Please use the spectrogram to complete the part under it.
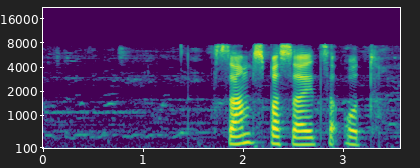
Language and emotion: Russian, neutral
